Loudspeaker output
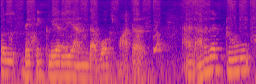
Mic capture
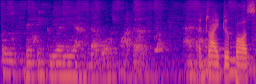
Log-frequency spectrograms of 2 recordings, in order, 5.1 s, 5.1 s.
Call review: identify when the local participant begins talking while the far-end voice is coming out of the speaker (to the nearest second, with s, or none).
4 s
